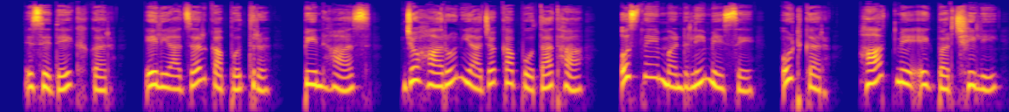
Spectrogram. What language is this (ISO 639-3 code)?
hin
